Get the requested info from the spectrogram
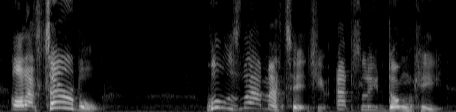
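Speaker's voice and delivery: high, loud outraged disbelief; exasperated. Real, not acted. Gamer scolds Matic for a terrible pass. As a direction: berate the clumsy midfielder.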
